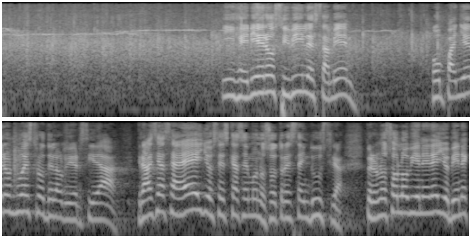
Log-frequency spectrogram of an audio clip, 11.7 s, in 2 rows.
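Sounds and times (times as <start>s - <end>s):
audience applause: 0.0s - 6.2s
speech: 2.8s - 4.6s, 5.4s - 11.6s.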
